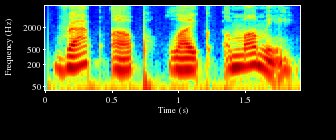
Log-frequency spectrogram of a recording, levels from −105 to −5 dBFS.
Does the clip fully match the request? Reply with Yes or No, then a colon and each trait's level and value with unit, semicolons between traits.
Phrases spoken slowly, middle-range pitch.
No: average, 155 wpm; medium, 160 Hz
